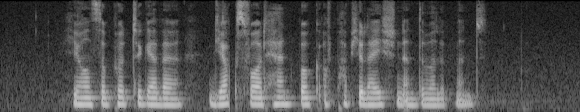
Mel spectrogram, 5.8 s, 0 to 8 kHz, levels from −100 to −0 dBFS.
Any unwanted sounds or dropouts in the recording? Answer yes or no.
yes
